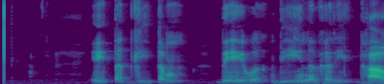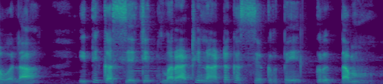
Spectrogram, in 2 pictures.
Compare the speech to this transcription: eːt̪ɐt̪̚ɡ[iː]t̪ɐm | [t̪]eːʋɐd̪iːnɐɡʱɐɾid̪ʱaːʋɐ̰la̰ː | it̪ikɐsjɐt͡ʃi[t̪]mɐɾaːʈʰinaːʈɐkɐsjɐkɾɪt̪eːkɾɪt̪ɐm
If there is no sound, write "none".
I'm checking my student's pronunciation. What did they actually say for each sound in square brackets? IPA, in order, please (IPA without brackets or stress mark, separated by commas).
iː, d̪, t̪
